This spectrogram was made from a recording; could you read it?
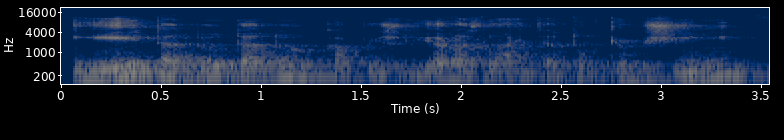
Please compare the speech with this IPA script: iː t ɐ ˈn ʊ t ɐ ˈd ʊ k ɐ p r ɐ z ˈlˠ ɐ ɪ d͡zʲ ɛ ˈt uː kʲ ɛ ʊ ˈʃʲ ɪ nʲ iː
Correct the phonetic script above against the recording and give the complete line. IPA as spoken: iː t ɐ ˈd ʊ t ɐ ˈd ʊ k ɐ p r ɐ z ˈlˠ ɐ ɪ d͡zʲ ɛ ˈt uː kʲ ɛ ʊ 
